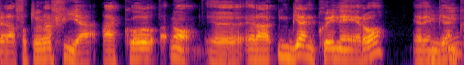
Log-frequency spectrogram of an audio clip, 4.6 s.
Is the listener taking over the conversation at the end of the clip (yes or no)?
no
